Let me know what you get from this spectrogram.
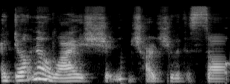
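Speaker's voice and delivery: usual speaking voice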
